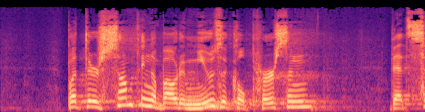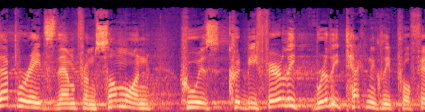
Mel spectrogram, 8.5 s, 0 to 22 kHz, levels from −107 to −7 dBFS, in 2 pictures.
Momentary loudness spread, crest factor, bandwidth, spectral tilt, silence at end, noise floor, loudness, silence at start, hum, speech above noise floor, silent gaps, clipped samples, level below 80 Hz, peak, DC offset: 7 LU; 18 dB; 16.5 kHz; -3.5 dB/octave; 0 s; -51 dBFS; -16 LUFS; 0.7 s; none; 35 dB; none; under 0.1%; -58 dBFS; 0 dBFS; under 0.1%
